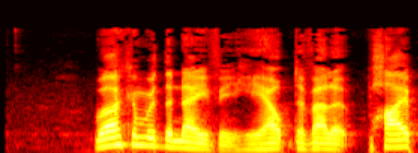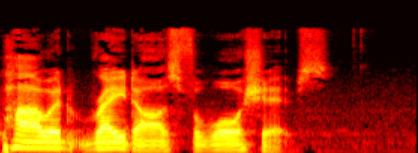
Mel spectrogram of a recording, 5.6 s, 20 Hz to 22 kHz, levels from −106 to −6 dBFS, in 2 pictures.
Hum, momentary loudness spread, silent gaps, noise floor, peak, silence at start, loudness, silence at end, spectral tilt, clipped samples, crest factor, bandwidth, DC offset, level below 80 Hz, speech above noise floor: none; 10 LU; none; -73 dBFS; -4 dBFS; 0.65 s; -23 LUFS; 0.7 s; -6.5 dB/octave; under 0.1%; 20 dB; 11.5 kHz; under 0.1%; -54 dBFS; 51 dB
